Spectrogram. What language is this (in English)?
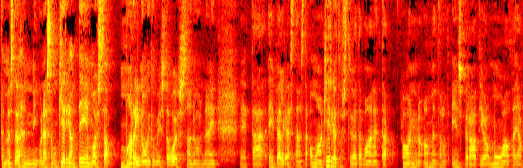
Finnish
